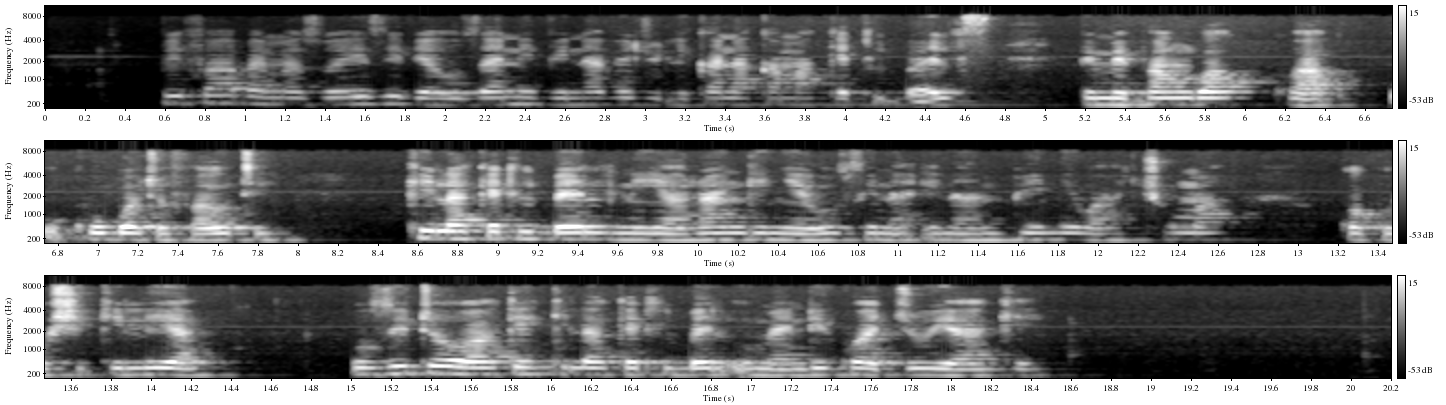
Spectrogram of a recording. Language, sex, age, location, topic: Swahili, female, 18-24, Nairobi, health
